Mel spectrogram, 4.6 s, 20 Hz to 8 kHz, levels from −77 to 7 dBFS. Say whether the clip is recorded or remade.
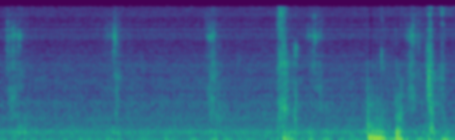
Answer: remade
